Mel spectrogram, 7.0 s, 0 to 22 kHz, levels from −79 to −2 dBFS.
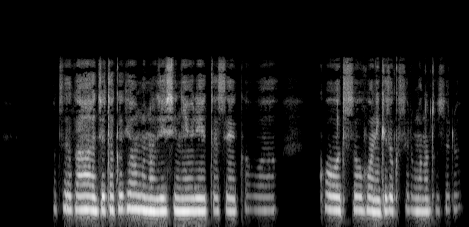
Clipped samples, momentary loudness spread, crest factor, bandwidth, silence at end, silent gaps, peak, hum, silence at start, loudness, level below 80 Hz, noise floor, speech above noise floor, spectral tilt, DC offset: under 0.1%; 18 LU; 14 dB; 8.8 kHz; 0.2 s; 4.70-4.78 s; -2 dBFS; none; 0.8 s; -16 LUFS; -58 dBFS; under -90 dBFS; over 74 dB; -6 dB/octave; under 0.1%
